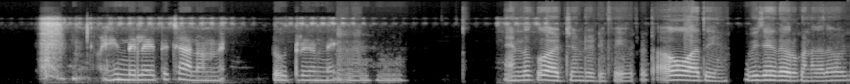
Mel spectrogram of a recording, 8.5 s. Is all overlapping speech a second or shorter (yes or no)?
yes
